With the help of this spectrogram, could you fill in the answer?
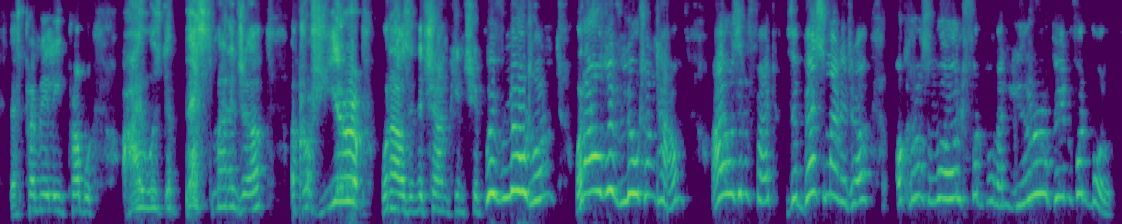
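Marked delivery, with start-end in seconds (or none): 1.2-11.2 much higher, squeaky mock voice of a ranting manager; mocking the Southampton manager. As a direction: lampoon a boastful manager who has lost it, pitched way up. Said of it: "He's lost it".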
